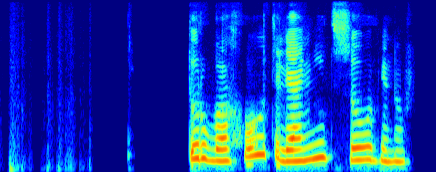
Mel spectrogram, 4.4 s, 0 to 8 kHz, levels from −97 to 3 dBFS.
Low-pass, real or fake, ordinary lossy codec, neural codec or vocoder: none; real; none; none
